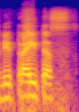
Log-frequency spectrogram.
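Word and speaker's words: detritus: तो ठीक है, हाँ, डिट्राइटस हो जाएगा, डिट्राइटस। प्रोनाउंसिएशन थोड़ा सा इसका ध्यान देना, डिट्राइटस, ठीक है, डिट्राइटस।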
